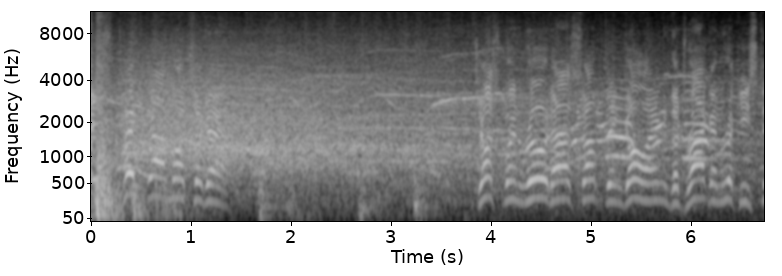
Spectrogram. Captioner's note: applause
